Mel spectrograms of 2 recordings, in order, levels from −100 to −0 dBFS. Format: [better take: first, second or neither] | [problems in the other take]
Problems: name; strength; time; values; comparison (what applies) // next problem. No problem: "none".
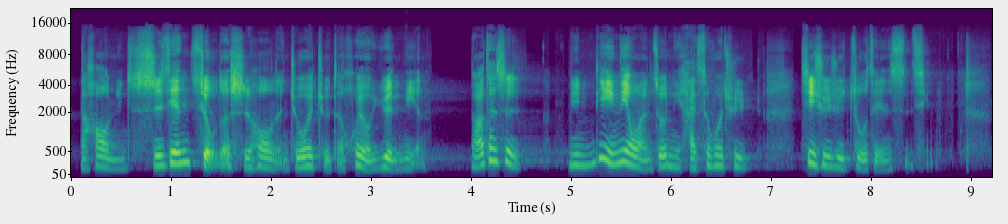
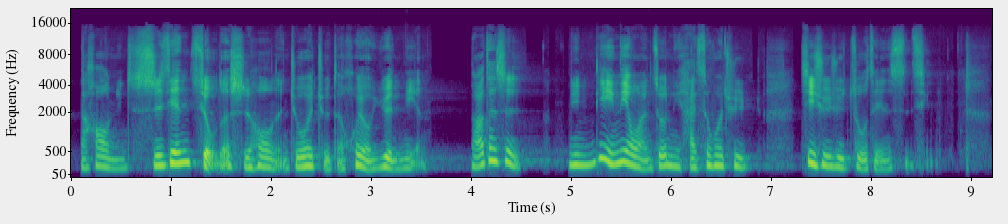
second | thin; somewhat; fading below 500 Hz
